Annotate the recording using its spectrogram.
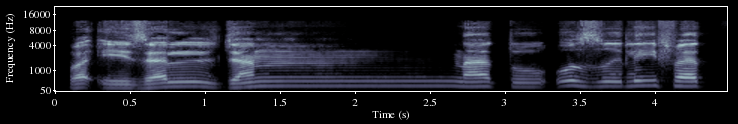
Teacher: وإذا الجنة أزلفت হ্যাঁ, ওয়া ইজাল জান্নাতু, এখানে নুন তাসদিদ অজীব গুন্না, একটু বেশি গুন্না করবেন।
